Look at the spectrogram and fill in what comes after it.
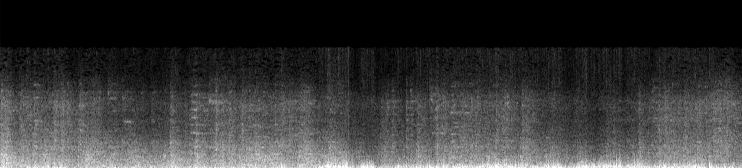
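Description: CSX freight train's empty flatcars rolling past close by, steel wheels running over the rails in a steady rumble with irregular knocks, a little louder about halfway through.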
